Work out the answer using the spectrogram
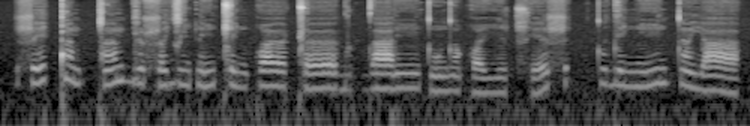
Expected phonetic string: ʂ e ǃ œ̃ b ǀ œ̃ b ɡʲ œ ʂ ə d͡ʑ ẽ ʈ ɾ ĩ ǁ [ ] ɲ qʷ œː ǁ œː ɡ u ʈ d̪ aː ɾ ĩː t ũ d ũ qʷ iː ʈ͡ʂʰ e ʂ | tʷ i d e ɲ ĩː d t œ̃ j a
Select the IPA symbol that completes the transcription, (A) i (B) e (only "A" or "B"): B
